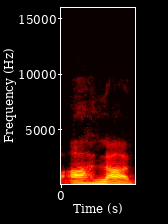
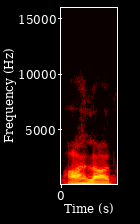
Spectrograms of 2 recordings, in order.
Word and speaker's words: आह्लाद: समझकर या न लिखकर हम आह्लाद अर्थात पहले ह और बाद में ल इस अक्षर विन्यास से युक्त शब्द आह्लाद का ही लेखन और तदनुसार शुद्ध उच्चारण करेंगे।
